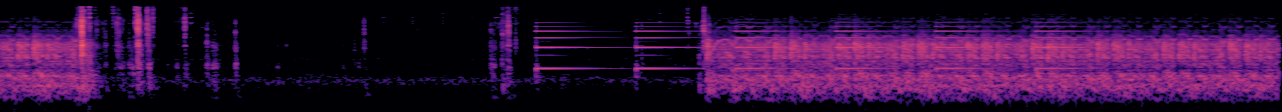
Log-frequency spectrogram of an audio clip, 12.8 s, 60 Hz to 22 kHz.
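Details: 2003 VW Golf TDI 1.9 L. A few clicks and chimes, then the starter turns the engine steadily but it never fires; cranks but won't start. Battery is charged, fuel is present, the shutoff solenoid is powered, the ASV is open and the timing belt is tight.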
